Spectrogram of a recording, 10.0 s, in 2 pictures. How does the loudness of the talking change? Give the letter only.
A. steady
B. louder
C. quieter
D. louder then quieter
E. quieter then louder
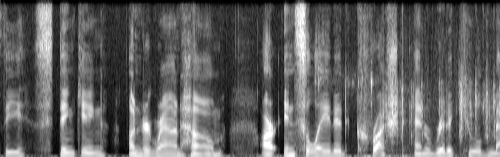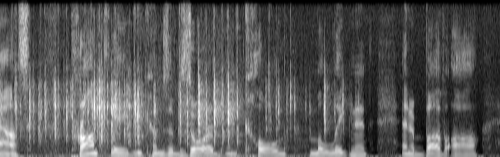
C.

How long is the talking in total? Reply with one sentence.
The talking can be heard for 10 seconds in total.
